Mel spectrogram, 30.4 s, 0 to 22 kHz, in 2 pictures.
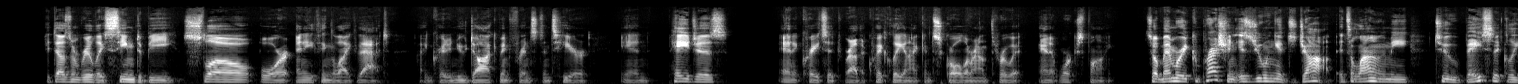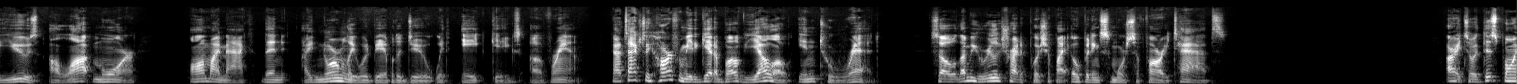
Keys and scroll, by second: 10.1 super+h, 26.7 super+t, 26.9-27.8 typing.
